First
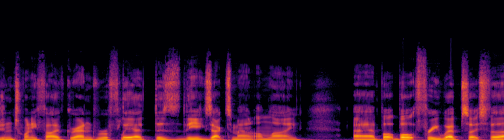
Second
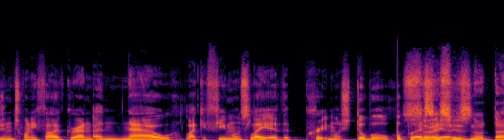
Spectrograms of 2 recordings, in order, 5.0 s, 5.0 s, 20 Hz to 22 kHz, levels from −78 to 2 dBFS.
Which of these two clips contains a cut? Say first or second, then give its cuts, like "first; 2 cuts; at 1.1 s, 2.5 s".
second; 2 cuts; at 0.9 s, 4.0 s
